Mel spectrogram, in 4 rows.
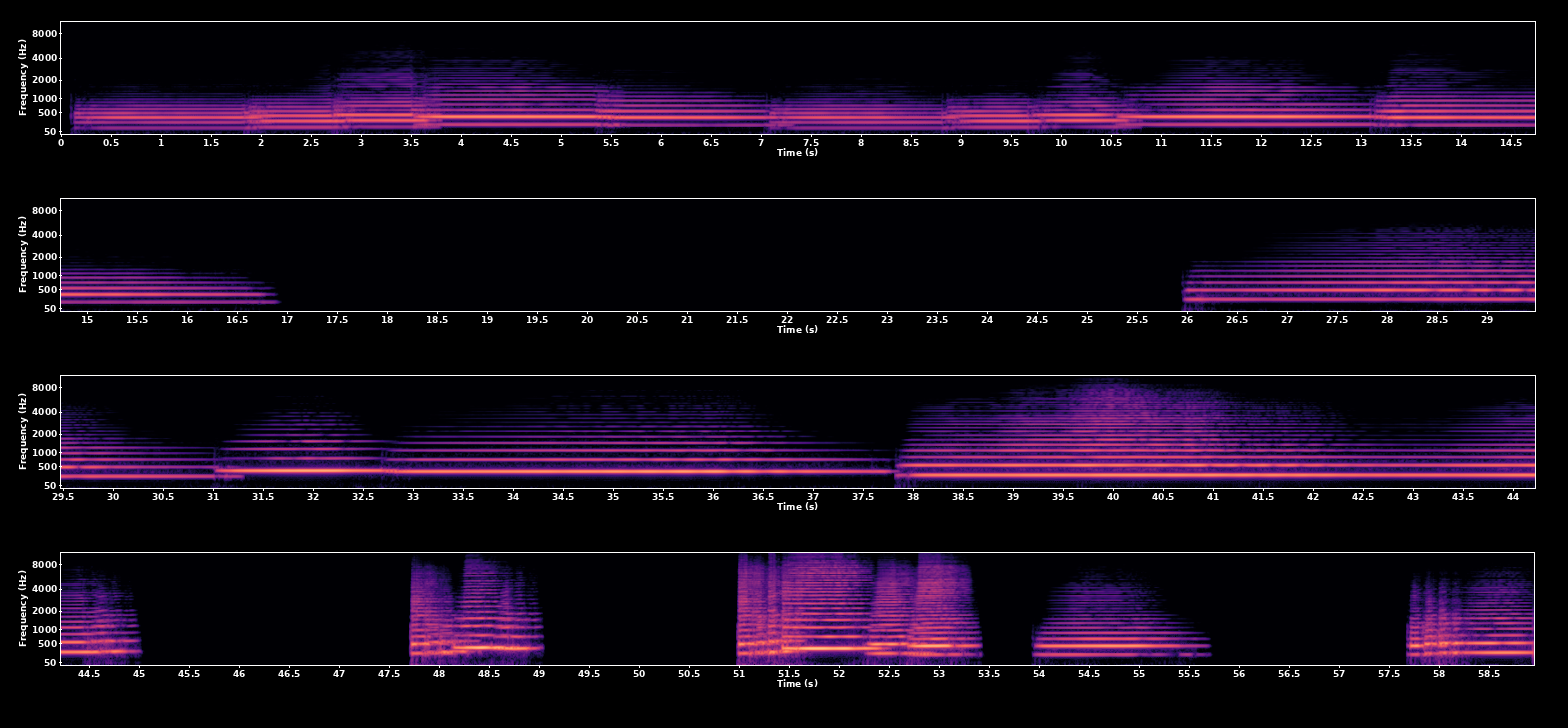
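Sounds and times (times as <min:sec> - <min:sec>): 
horn: 0:00.1 - 0:16.9, 0:26.0 - 0:45.0, 0:47.8 - 0:49.1, 0:51.0 - 0:55.7, 0:57.7 - 0:58.9.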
